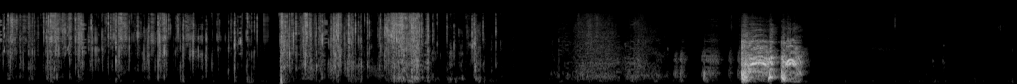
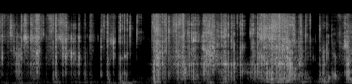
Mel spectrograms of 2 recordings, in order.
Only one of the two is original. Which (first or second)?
first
